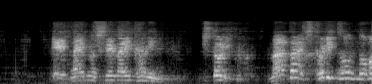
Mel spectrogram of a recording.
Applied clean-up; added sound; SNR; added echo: neural separator model SepFormer DNS4.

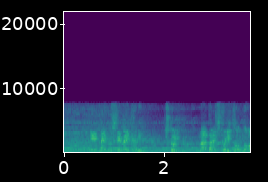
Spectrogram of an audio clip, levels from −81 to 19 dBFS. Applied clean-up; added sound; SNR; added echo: none; Electric guitar; 11 dB; reverberation time 2.5 s.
